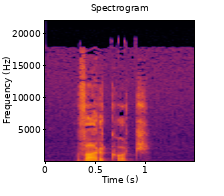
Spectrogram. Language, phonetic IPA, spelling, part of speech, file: Polish, [ˈvarkɔt͡ʃ], warkocz, noun / verb, Pl-warkocz.ogg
